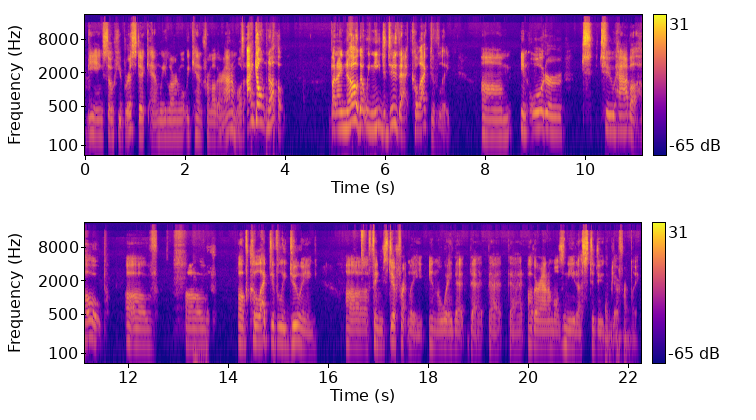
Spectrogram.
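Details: Adult woman who stutters and describes herself as a person with a disability; this stretch shows repeated words; stuttering.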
